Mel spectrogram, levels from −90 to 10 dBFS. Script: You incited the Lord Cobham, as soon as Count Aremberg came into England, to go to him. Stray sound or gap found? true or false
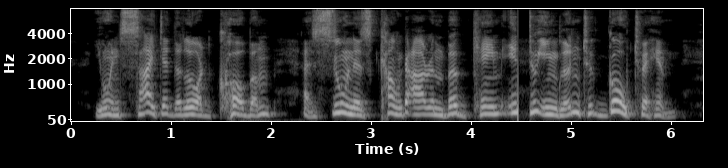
true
